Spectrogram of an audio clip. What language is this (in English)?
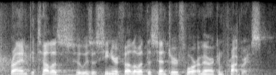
English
